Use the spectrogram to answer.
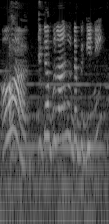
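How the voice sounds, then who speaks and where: A woman's voice: extremely high pitch, expressive, normal speed. A woman from Russia with a Russian accent chats casually in simple Indonesian as a foreign learner. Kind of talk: casual chat. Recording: music playing behind.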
